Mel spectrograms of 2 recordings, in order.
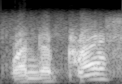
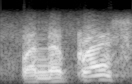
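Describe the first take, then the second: No difference in how they are said.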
